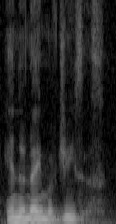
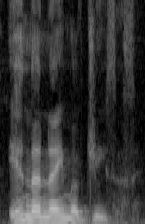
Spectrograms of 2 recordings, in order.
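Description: First: The words are said quietly and weakly. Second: The words are said loudly and forcefully. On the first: The speaker calls it wrong. "are they saying the same way? No" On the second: The speaker calls it right. "if I say this with me"

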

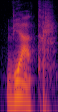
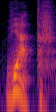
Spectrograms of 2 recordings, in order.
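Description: First: The word ends cleanly on the r. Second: The word ends cleanly on the r.

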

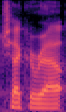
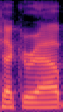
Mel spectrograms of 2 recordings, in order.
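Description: First: It is said in a plain, neutral tone. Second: It is said in a suggestive, leering tone. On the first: Watch her appearance on the show. The speaker calls it right. "but like check her out on the show" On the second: Look at her attractiveness. The speaker calls it wrong. "Not like check her out"

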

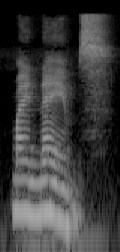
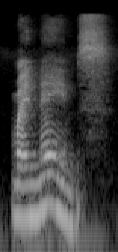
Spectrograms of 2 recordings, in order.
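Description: First: Is shrinks to a voiceless s on name. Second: The same.

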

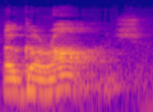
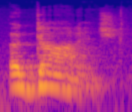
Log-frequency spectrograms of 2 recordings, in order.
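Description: First: The stress is on the second syllable. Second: The stress is on the first syllable. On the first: This is the English way of saying it. "En anglais, on dit a garage. C'est ici qu'on accentue" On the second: This is the Scottish way of saying it. "en écossais, c'est sur la première syllabe"

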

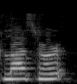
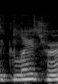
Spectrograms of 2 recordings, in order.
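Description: First: The word is said with a British pronunciation. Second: The word is said with an American pronunciation. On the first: "as British" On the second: "it's American pronunciation"

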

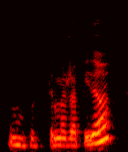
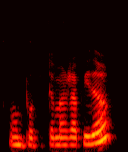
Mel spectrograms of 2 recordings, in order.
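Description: Both takes have the same delivery.

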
